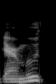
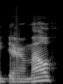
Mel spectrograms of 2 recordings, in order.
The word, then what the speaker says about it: Daramouthe: My name is Daramouthe, or Dara for short. Obviously, people still have trouble saying Daramouthe. They say Daramouthe, which is ironic because it's a silent E at the end.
